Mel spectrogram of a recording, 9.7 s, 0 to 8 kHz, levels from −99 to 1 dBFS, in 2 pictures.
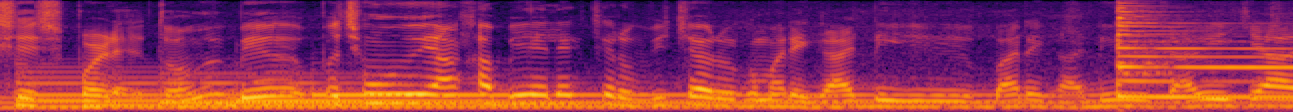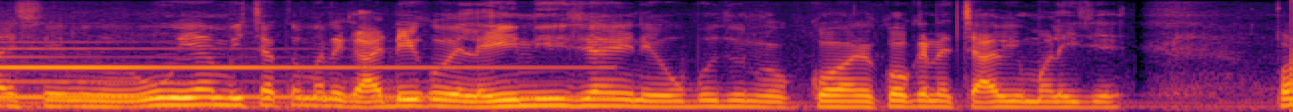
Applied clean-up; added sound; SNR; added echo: none; Harp + Piano; 4 dB; none.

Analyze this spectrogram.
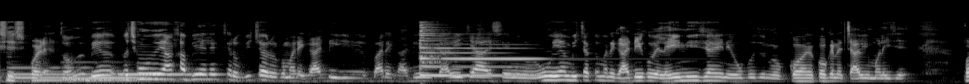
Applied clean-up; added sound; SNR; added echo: classical method log-MMSE.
